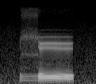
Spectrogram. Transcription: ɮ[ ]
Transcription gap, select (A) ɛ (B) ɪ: B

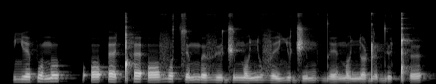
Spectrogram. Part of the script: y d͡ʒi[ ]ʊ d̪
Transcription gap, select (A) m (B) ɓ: A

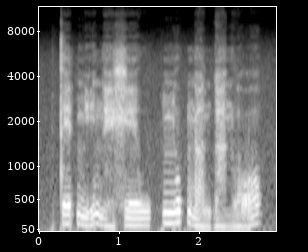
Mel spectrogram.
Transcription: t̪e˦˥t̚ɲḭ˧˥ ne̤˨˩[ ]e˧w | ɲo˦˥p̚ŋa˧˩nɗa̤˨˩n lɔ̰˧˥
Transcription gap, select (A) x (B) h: A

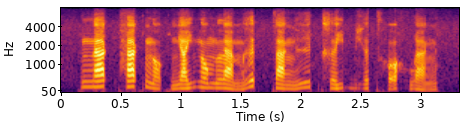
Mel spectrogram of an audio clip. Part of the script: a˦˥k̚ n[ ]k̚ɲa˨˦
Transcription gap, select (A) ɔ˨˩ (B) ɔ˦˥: A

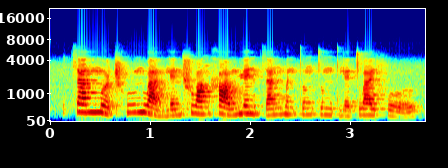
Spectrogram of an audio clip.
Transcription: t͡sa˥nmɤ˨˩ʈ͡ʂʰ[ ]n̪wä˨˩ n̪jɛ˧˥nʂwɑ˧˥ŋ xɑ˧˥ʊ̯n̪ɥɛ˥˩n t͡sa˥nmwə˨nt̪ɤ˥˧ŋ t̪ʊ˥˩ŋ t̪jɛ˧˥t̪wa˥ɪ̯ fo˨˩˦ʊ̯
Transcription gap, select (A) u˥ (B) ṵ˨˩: A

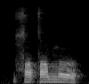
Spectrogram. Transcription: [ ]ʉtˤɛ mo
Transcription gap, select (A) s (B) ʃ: A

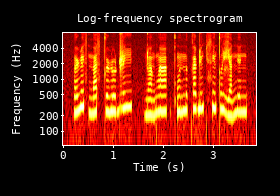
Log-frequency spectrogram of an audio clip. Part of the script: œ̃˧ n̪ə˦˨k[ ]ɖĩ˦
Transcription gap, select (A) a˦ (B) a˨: A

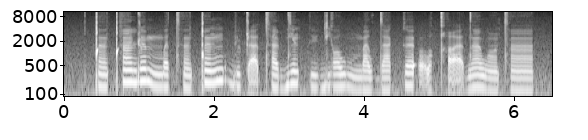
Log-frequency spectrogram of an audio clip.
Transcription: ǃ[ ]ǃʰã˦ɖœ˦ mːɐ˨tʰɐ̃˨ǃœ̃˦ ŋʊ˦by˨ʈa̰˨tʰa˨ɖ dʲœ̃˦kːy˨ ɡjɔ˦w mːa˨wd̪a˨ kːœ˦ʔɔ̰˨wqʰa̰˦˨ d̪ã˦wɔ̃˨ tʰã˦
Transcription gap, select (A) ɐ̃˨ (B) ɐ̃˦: A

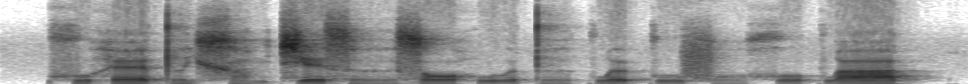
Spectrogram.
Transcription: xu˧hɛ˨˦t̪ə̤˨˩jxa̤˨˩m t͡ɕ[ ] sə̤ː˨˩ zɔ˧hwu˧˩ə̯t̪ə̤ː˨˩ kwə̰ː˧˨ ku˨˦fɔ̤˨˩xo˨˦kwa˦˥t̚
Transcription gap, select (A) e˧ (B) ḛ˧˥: A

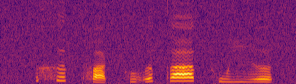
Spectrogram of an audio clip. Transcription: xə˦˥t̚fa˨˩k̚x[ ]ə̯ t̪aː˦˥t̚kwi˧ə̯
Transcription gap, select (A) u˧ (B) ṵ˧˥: B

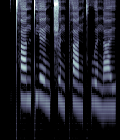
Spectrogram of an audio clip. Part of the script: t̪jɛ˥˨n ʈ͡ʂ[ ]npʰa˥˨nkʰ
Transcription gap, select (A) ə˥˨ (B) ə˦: A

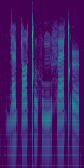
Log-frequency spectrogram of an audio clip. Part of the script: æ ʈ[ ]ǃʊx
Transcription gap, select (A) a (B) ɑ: B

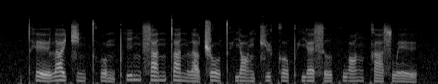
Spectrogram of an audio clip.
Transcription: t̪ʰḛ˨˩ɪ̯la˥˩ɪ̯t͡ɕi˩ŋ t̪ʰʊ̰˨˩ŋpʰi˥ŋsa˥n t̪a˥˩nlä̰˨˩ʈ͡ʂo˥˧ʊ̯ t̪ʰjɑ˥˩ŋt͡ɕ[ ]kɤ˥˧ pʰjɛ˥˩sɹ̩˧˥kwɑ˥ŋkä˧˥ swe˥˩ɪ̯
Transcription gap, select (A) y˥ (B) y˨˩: A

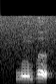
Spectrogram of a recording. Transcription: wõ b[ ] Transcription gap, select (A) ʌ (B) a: A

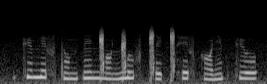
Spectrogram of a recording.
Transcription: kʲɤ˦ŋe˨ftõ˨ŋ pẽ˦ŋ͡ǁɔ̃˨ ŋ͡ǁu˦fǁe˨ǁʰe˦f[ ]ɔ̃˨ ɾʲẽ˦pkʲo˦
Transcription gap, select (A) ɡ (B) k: B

